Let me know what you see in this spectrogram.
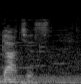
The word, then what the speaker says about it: gacha: It's gotchas. If y'all know what that is, it's called a gotcha. It's spelled G-A-C-H-A.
